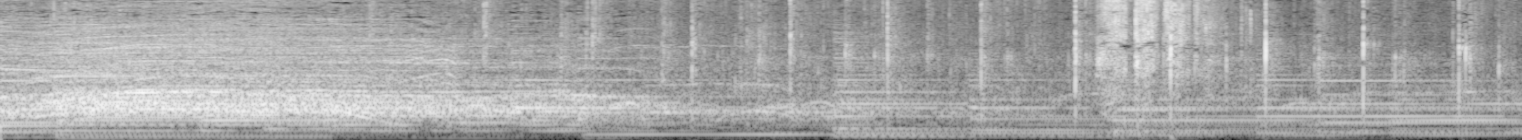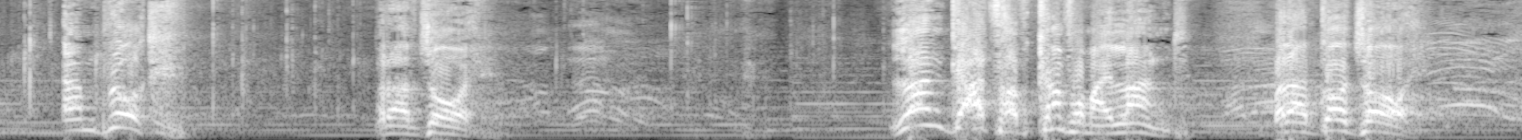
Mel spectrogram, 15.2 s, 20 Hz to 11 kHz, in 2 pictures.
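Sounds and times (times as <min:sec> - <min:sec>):
audience shouting and cheering with whoops and yells: 0:00.0 - 0:04.7, 0:13.8 - 0:15.2
scattered claps and hand taps: 0:02.4 - 0:11.8
speech: 0:08.0 - 0:08.6, 0:09.5 - 0:10.1, 0:12.1 - 0:14.8.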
